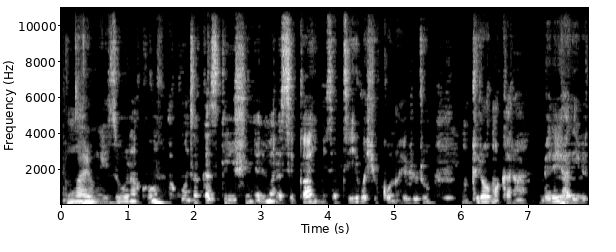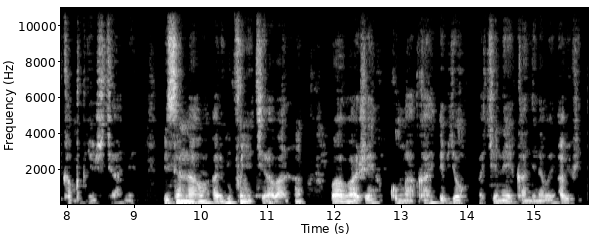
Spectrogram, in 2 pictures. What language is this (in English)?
Kinyarwanda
